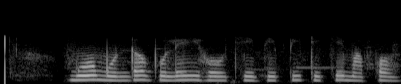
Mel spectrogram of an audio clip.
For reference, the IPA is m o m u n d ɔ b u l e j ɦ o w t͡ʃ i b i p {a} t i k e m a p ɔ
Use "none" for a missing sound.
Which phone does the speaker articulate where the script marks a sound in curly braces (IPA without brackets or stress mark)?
i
